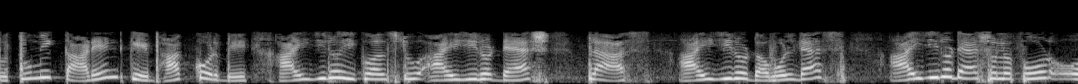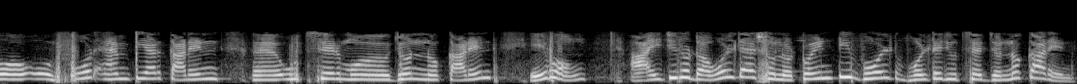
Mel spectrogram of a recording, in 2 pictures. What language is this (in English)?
Bangla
